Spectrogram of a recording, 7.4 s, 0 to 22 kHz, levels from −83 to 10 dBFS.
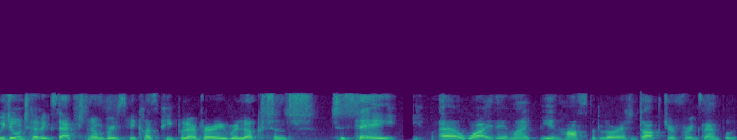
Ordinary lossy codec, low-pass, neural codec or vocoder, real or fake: AAC, 32 kbps; 7.2 kHz; vocoder, 22.05 kHz, 80 mel bands, Vocos; fake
